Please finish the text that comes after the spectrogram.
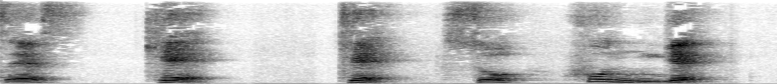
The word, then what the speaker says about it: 훈계: Then, giok and vowel ye, ye, will pronounce as ge, ge. So, hun ge. Hun ge.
